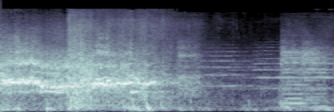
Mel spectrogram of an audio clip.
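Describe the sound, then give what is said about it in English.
Car tires screech loudly in a sustained skid for over a second as the car pulls up and runs into a narrow alley, then the noise drops away to a low rumble before a brief burst of engine or road noise returns. “They pull up, and the girl is left in the car, which runs into a snicket.”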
